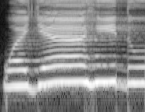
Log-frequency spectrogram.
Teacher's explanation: karena ada alif didahului harokat fathah, maka jim panjang 2 harokat. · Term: mad tabi'i dhahiri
